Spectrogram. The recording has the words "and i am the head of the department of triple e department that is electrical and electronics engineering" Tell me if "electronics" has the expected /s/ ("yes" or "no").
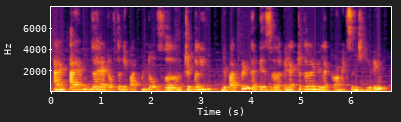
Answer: yes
